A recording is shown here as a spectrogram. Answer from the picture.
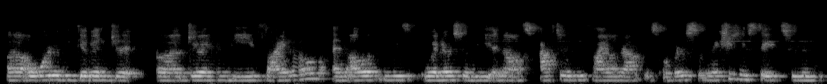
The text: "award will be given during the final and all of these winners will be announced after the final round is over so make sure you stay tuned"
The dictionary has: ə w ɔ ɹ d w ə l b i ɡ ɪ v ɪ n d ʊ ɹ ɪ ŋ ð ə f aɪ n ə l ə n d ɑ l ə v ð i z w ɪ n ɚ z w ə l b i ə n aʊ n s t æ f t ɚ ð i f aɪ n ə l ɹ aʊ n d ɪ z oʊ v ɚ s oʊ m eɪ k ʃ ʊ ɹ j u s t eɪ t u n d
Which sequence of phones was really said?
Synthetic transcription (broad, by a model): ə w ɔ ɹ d w ə l b i ɡ ɪ v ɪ n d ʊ ɹ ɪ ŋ ð ə f aɪ n l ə n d ɑ l ə v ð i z w ɪ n ɚ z w ə l b i ə n aʊ n s t æ f t ɚ ð i f aɪ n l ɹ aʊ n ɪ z oʊ v ɚ s oʊ m eɪ k ʃ ʊ ɹ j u s t eɪ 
